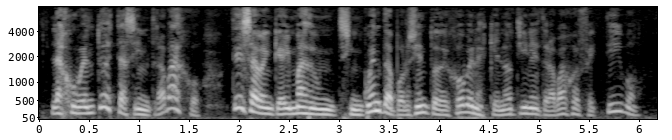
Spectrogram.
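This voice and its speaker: Lively intonation rides over a dark, mellow, somewhat breathy tone. The pace is moderate, with hardly any pauses. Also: man, fairly high pitch for a man. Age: 60s. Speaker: local political candidate. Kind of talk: radio interview. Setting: radio studio.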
